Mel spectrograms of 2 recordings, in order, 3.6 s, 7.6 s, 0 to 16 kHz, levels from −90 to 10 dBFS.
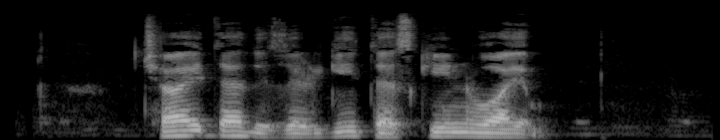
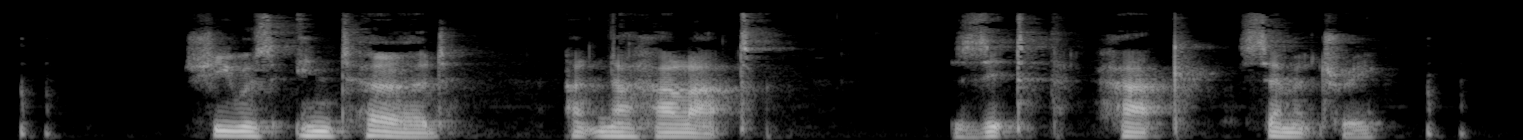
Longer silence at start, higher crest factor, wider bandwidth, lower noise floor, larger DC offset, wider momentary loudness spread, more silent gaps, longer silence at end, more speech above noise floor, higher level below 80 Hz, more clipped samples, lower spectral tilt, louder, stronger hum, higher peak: first, 0.7 s vs 0.1 s; about the same, 18 dB vs 22 dB; about the same, 11 kHz vs 11.5 kHz; second, -65 dBFS vs -87 dBFS; neither; second, 8 LU vs 16 LU; neither; first, 0.9 s vs 0.45 s; second, 41 dB vs 65 dB; about the same, -58 dBFS vs -54 dBFS; neither; about the same, -5.5 dB/octave vs -5.5 dB/octave; about the same, -25 LUFS vs -23 LUFS; neither; second, -8 dBFS vs -2 dBFS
